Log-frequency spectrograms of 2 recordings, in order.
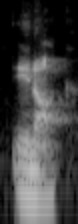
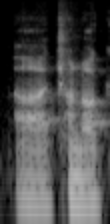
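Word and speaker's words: חנוך: It's not my first existence was as Enoch. Chanuk is the pronunciation of it.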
